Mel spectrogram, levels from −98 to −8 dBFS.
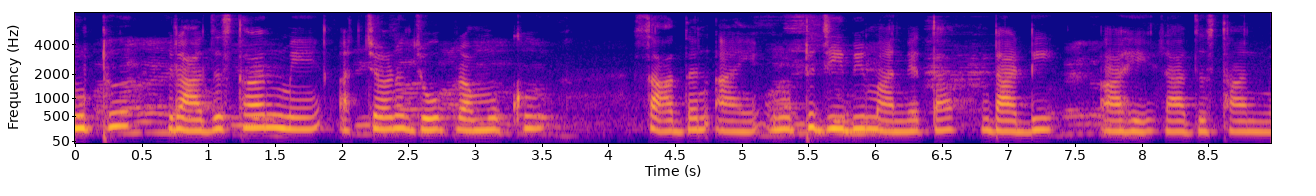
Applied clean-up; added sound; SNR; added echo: none; none; none; none.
